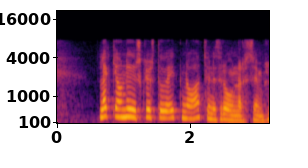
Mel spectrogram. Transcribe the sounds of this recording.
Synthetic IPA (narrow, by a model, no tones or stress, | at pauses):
lɛcːɪawnɪːðʏɾ̥skɾjœst̪ɔðʏejknaawaːt̪ʰvɪnʏθɾoːwɪnaɾ̥sɛml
